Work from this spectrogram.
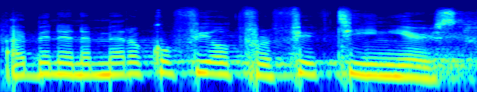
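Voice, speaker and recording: Earnest woman, mellow voice. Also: mid-range voice, little pitch movement. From Lebanon. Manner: earnest, measured, slight grammar slips. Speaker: public commenter, nursing assistant. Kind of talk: prepared public comment.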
